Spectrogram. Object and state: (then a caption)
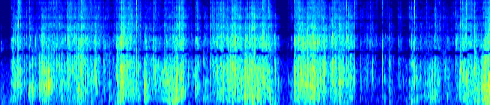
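Plastic bubble mailer. A closed Amazon Prime plastic bubble poly mailer resting on a cloth is pressed, rubbed and crumpled with fingertips and palms. Dense, bright crinkling and crackling comes in uneven bursts with brief quieter gaps.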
